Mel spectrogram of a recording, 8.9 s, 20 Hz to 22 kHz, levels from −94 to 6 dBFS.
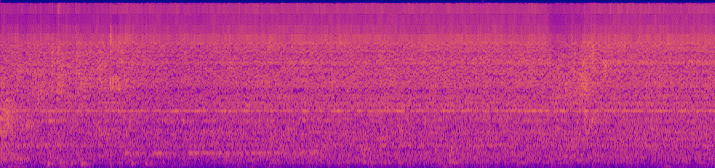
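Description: From start to finish the audio carries plainly audible Opus compression damage, likely from the Opus codec in its CELT music mode at a low bitrate, around 16 kbps. The audio still keeps its full bandwidth, but the band energies are kept while the fine detail inside them is replaced by folded or noise-filled content. Tonal parts come out rough, grainy and noisy rather than swirly or hollow.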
